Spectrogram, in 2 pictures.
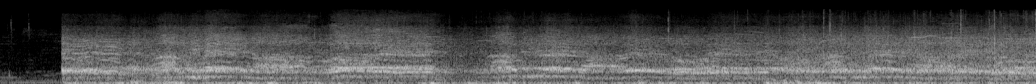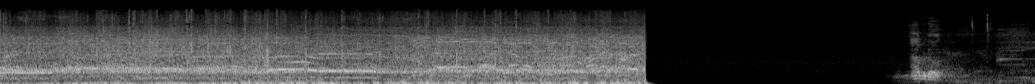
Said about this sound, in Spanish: Es solo sonido ambiente. Justo nada más saber el Sporting, que había subido a primera división, la plantilla en el césped, con el Pito Abelardo cantando a la afición que estaba allí.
